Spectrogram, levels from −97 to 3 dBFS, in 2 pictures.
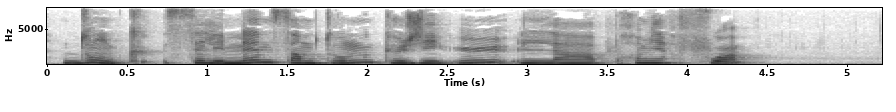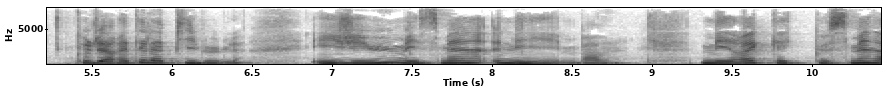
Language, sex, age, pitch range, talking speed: French, female, 10-29, 255-290 Hz, 155 wpm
